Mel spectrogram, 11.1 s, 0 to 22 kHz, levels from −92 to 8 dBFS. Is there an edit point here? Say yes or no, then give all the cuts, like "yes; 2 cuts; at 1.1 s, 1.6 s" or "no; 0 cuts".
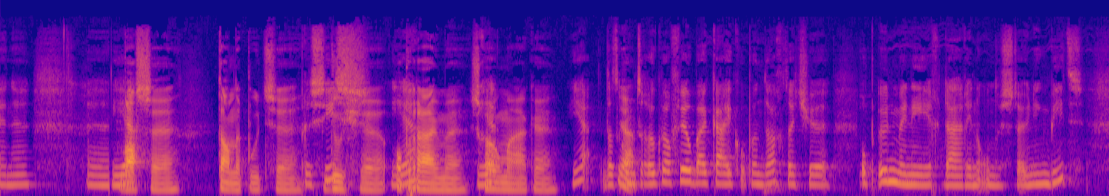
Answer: yes; 2 cuts; at 1.1 s, 8.6 s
